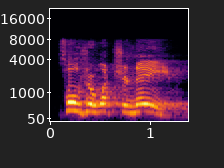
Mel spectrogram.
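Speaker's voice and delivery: loud, commanding demand. A narrator's reading. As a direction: bark the question like a general. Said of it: "demanded Alexander the Great".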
